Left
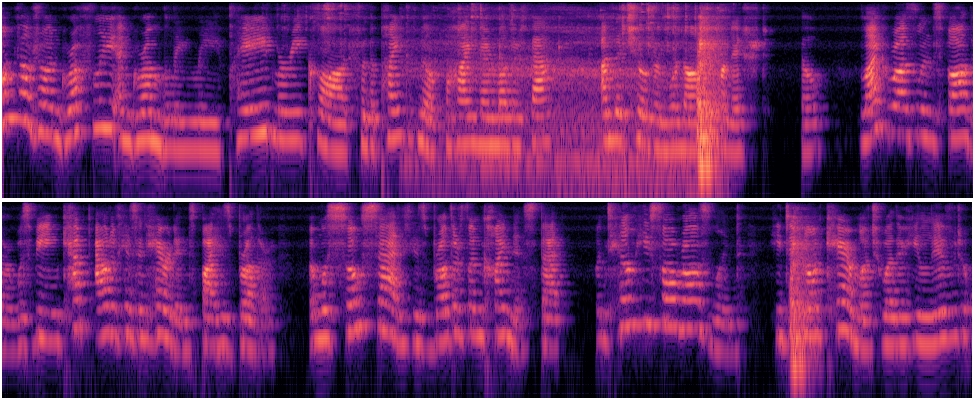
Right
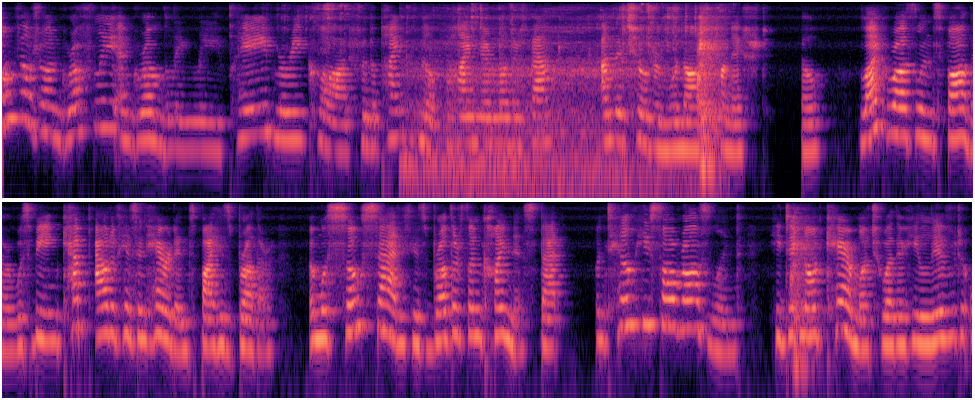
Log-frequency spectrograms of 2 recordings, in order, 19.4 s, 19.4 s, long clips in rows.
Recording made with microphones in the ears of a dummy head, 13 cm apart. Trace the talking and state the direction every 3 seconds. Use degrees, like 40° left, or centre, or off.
40° left, 30° left, centre, 40° right, 40° right, 40° right, 40° right.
